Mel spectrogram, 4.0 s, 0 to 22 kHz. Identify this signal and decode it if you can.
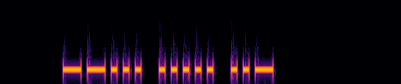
Morse code, heard as a keyed tone, about 20 wpm, 700 Hz. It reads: 75U
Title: Three Letter-Number Combinations - 20wpm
